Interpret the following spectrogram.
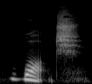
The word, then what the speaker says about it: watch: And we've got match, batch, catch, snatch, but watch.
